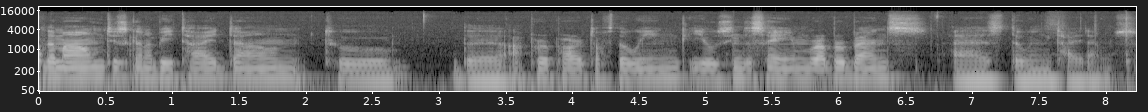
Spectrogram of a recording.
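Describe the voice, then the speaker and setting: The speaker talks at a fairly slow pace with an Italian accent. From Italy. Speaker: RC model builder. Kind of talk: tutorial. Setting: outdoors. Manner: halting.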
